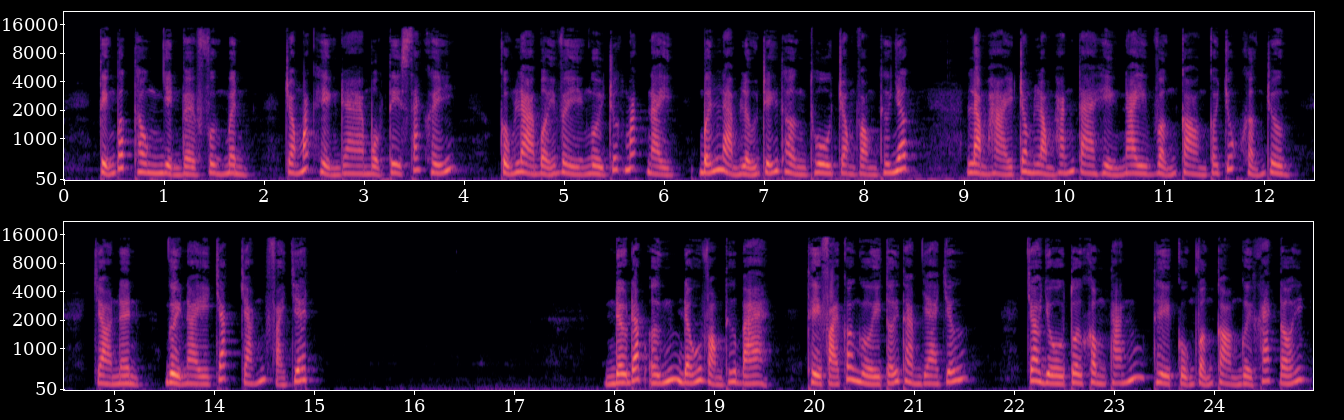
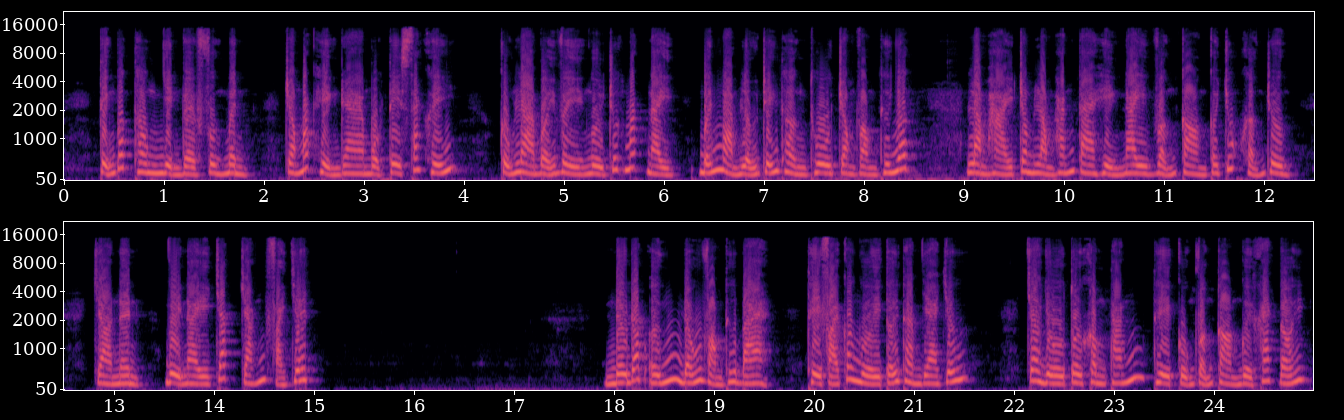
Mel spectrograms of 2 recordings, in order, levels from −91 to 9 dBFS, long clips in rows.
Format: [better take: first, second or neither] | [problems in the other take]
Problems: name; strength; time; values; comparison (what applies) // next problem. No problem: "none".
first | distortion; heavy; 7 dB below the speech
